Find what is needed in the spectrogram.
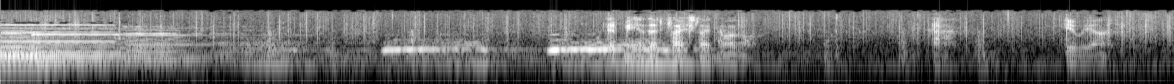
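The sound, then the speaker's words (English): Tide water rushes out to sea beneath old empty tenements built on piles over the river on South Street, in a steady, hissing wash that runs the whole way through, with a few brief, low tonal sounds rising over it early on and midway. “It's the tide rushing out to sea.”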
